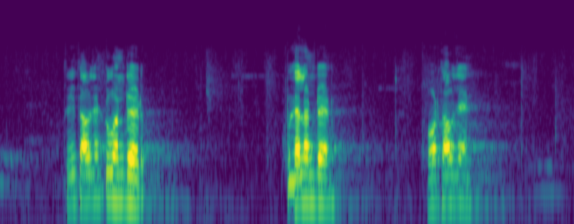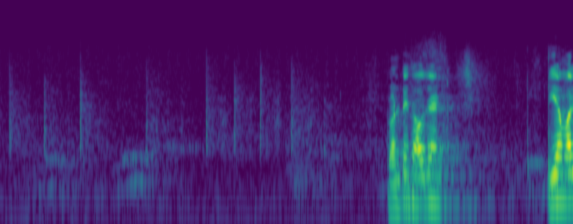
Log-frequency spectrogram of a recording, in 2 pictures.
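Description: A man speaks in short bursts, explaining calmly.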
